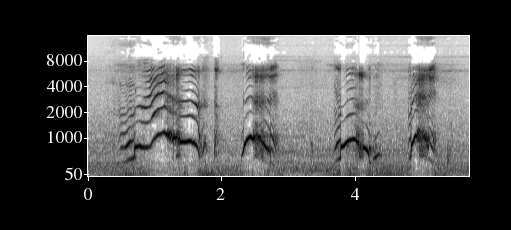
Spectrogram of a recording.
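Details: Infant who hates hiccups, crying during a bout of hiccups: four loud, rising-and-falling wailing cries in a small room.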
